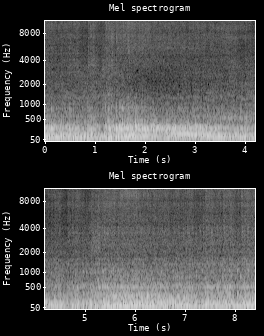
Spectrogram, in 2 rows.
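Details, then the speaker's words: C10 with 5.3 V8, sloppy stage 2 cam, free LSA supercharger (~5 psi), 03 Silverado PCM and harness, 4L60E, before tuning: idle choppy, hunting up and down every few seconds chasing itself, never settling from a bad tune. "you can hear how bad it chops and how bad the tune is i was trying to sit here and hunt for an idle going up and down up and down chasing itself"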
